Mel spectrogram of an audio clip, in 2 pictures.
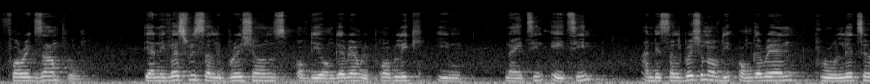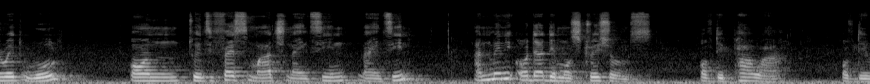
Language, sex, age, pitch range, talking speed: Hungarian, male, 50-69, 140-180 Hz, 110 wpm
